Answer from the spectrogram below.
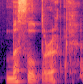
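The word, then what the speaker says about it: Muswellbrook: Because I don't think Musselbrook, as they pronounce it in the town, so say someone on Genius.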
